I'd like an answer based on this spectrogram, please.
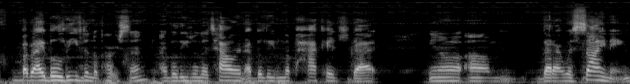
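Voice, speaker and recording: Noticeable background noise sits behind a woman with a very deep, low pitch. She talks at a very fast pace with fairly even intonation. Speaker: dancehall and hip-hop artist, label owner. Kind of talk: radio/TV interview. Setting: studio, live broadcast.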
